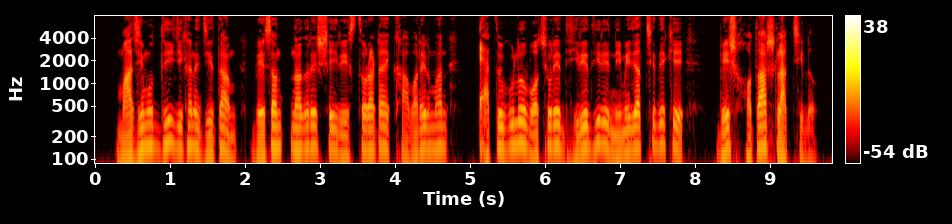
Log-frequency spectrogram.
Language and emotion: Bengali, sad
